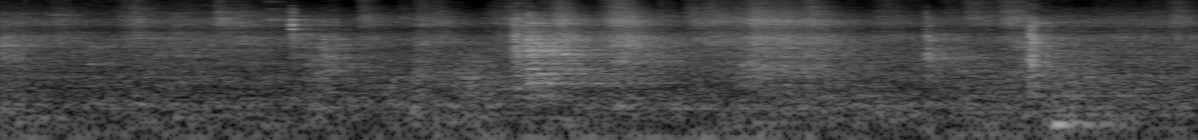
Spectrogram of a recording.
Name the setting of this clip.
restaurant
